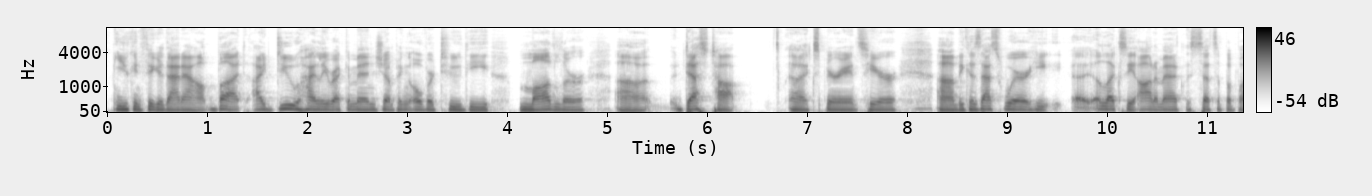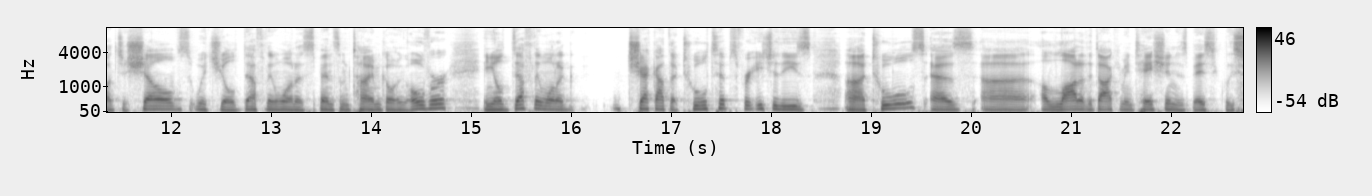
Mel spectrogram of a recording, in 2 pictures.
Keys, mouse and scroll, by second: 1.0 click, 3.3 click, 10.6 click, 11.4 click, 12.2 click.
